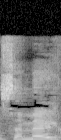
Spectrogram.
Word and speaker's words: Samael: Sans difficulté, hein, Samael comme ça se prononce, hein, enfin voilà, hein, R-A-I-N pour Rain et Samael, S-A-M-A-E-L, et vous allez voir les paroles,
